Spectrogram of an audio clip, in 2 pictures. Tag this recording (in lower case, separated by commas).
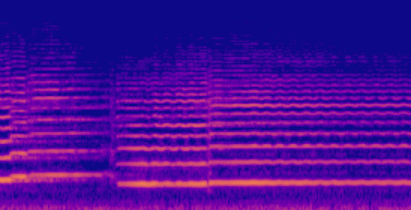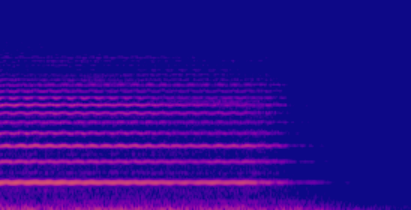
bowed string instrument, music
